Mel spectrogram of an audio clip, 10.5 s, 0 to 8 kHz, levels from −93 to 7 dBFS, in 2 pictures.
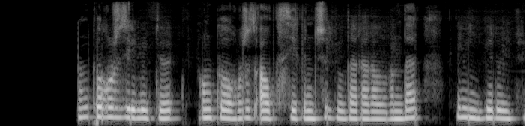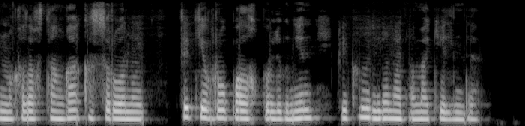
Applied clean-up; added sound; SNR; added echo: neural mask model DeepFilterNet 3.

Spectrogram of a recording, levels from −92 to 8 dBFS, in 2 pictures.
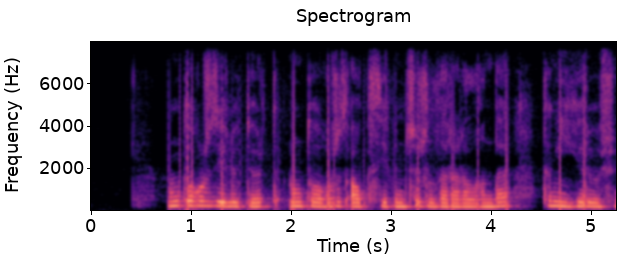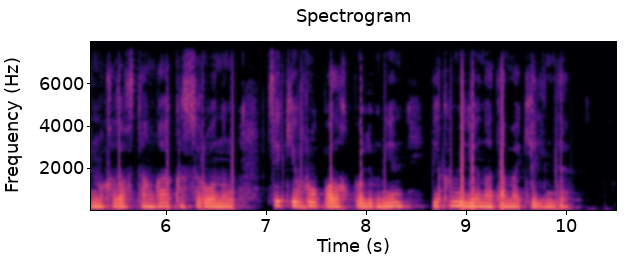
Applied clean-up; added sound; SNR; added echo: none; none; none; none.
